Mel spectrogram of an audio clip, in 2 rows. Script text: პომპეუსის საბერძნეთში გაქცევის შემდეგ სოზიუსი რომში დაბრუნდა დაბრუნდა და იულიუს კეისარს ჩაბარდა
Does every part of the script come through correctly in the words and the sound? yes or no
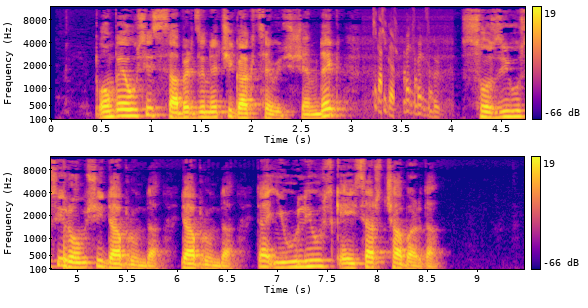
no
